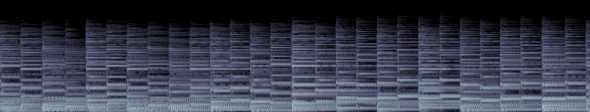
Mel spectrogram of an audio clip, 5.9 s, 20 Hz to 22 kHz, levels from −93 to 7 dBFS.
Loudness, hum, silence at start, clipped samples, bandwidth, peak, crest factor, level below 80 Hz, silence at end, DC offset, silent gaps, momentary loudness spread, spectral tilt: -29 LUFS; none; 0 s; under 0.1%; 11.5 kHz; -12 dBFS; 18 dB; -48 dBFS; 0 s; under 0.1%; none; 3 LU; -5.5 dB/octave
